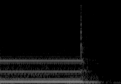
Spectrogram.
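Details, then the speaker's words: Maytec fan motor after repair, run on first speed: the shaft previously would not turn and made noise; now a clean, steady, bright motor hum, then a click and quick fade as it stops; shaft spins freely with no rubbing. "Miren, ya está funcionando. Ya no hace el ruido y la flecha ya gira libremente."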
